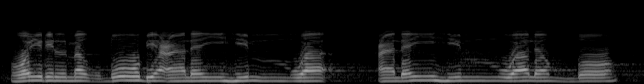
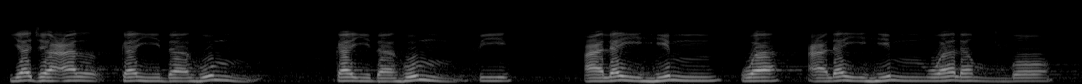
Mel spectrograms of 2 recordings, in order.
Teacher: mimnya dibaca jelas tanpa ada dengung tambahan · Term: idhar syafawi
